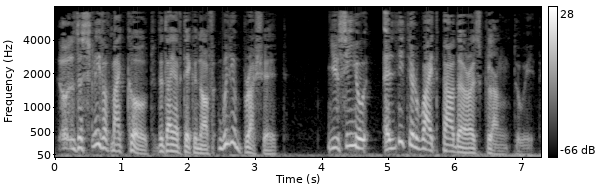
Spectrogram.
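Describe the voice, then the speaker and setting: A man's voice: mid-range voice, wildly swooping pitch, moderate pace, husky, highs cut off, pitched above the performer's own voice, heavily acted. A man voicing a vain, fussy little detective with precise, foreign-flavored phrasing, read as an audiobook character. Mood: coaxing.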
